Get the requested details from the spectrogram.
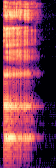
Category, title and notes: Sound effects > Human sounds and actions
HMNBurp-Blue Snowball Microphone, CU Big Nicholas Judy TDC
A big burp.
belch, big, Blue-brand, Blue-Snowball, burp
